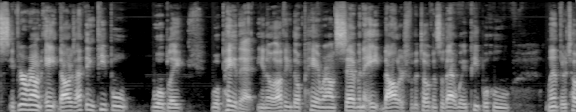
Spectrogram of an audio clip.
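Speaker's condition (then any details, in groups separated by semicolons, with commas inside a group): No condition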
